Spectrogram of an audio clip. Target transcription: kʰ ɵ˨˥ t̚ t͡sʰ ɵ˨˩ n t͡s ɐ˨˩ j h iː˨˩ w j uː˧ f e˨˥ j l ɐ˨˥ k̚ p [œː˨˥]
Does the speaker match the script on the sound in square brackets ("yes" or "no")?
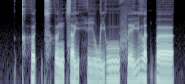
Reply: no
